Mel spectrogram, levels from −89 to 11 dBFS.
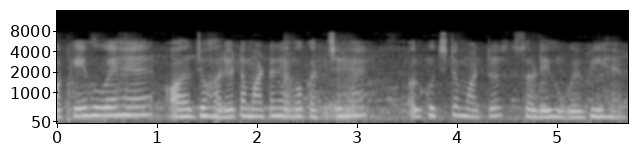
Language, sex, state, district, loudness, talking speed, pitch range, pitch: Hindi, female, Chhattisgarh, Bilaspur, -15 LUFS, 190 wpm, 220-255 Hz, 240 Hz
